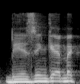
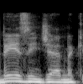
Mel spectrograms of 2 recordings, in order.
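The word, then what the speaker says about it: Basinger: Kim Basingernek szeretném Basingernek kell mondani, mert Basingernek is mondják, megint bele navigáltuk magunkat a kiejtés cunamiba, szóval én Kim Basingernek köszönöm a Miki Rurkos klippet mm-hmm.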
